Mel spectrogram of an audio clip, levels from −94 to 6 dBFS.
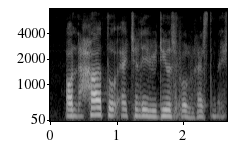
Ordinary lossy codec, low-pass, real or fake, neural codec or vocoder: none; 7.2 kHz; fake; codec, 24 kHz, 3 kbps, HILCodec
